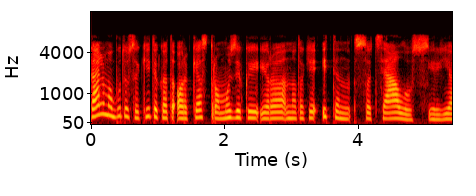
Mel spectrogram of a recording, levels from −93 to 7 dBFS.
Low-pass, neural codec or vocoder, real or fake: 7.2 kHz; none; real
